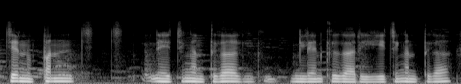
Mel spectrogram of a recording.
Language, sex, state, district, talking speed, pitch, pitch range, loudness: Wancho, male, Arunachal Pradesh, Longding, 220 wpm, 130 Hz, 125-140 Hz, -17 LUFS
